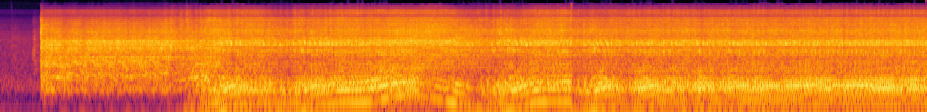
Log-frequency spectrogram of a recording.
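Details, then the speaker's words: Triumph Spitfire, spark confirmed before the attempt: starter spins evenly for about two seconds, it catches cleanly and settles into a steady idle; healthy start. "we've got spark so it should fire up let's give it a go whoa hear that"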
